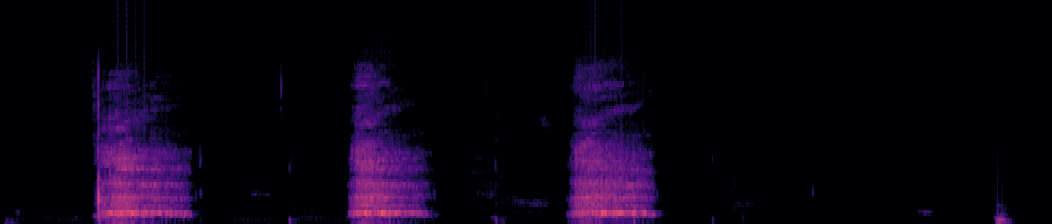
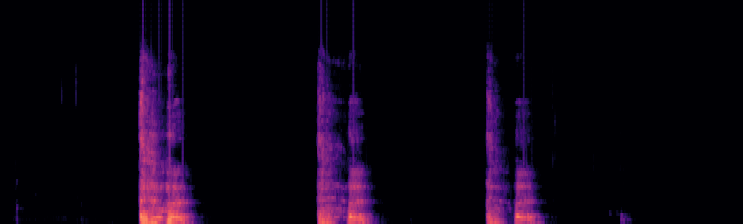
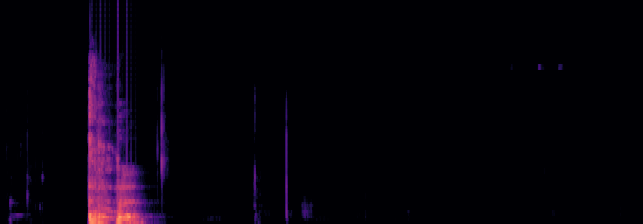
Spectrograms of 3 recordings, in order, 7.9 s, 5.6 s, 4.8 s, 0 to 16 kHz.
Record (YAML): exhalation_length: 7.9 s
exhalation_amplitude: 13466
exhalation_signal_mean_std_ratio: 0.38
three_cough_length: 5.6 s
three_cough_amplitude: 27236
three_cough_signal_mean_std_ratio: 0.29
cough_length: 4.8 s
cough_amplitude: 32767
cough_signal_mean_std_ratio: 0.2
survey_phase: beta (2021-08-13 to 2022-03-07)
age: 65+
gender: Male
wearing_mask: 'No'
symptom_none: true
smoker_status: Never smoked
respiratory_condition_asthma: false
respiratory_condition_other: false
recruitment_source: REACT
submission_delay: 1 day
covid_test_result: Negative
covid_test_method: RT-qPCR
